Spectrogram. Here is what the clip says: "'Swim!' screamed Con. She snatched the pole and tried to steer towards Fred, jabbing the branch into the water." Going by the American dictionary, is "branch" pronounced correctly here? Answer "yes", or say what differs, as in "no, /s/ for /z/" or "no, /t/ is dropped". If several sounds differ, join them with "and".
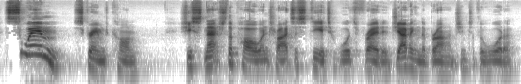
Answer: yes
